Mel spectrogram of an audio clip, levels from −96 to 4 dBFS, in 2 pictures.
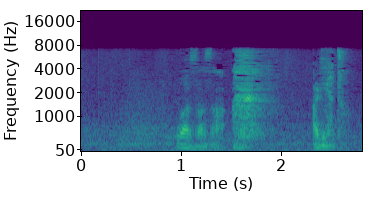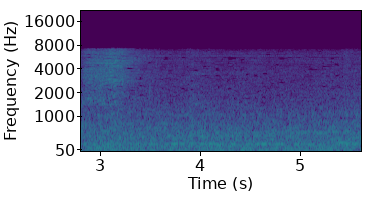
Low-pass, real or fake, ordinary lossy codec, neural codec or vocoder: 7.2 kHz; real; none; none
